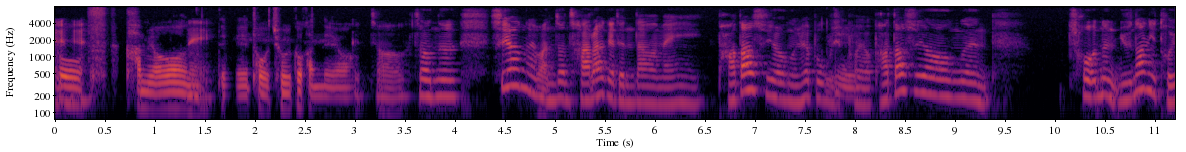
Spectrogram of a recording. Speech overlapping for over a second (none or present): none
